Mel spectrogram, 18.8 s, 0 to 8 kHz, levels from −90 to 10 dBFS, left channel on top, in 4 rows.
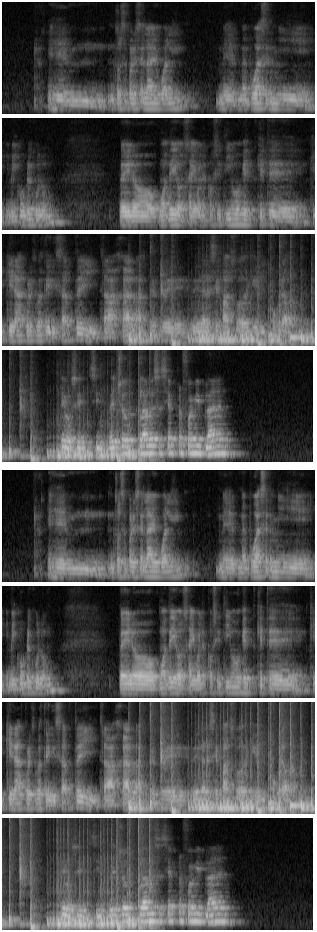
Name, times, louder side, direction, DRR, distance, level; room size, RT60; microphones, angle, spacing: voice 1, 0.5-2.8 3.2-5.6 6.5-14.0, right 2 dB, 70° right, 1.6 m, -29 dB
sound 1, 11.3-16.4, right 4 dB, 50° right, 0.4 m, -24 dB
voice 2, 15.0-17.5, equal, 35° left, 2.0 m, -22 dB
14.0 x 6.7 x 3.1 m
head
